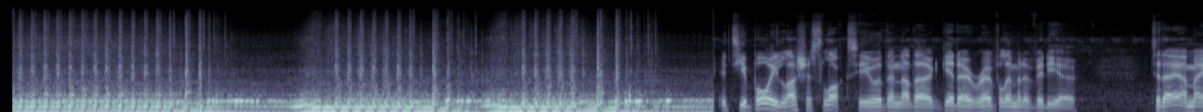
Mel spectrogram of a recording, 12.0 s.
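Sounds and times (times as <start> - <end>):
engine on rev limiter: 0.1 - 7.2
exhaust crackles and pops: 0.1 - 7.2.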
